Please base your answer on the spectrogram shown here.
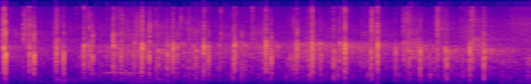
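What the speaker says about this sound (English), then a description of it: "Big round of applause, please." Applause at a student common room meeting, a room full of people clapping in dense irregular bursts for about five seconds, fairly loud and close with no talking over it.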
